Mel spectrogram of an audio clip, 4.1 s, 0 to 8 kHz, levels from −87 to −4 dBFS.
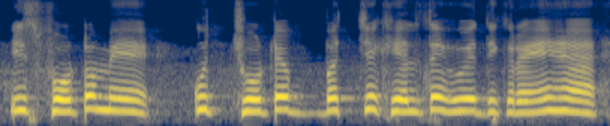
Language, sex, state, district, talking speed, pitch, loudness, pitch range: Hindi, male, Uttar Pradesh, Shamli, 160 wpm, 255 Hz, -15 LUFS, 240-275 Hz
